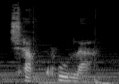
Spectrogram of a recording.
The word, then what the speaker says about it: chakula: And in Swahili they are ch. The equivalent of this sound can be found within the word chair in English. And the sahili word to show us how the sound is pronounced will be chakula.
